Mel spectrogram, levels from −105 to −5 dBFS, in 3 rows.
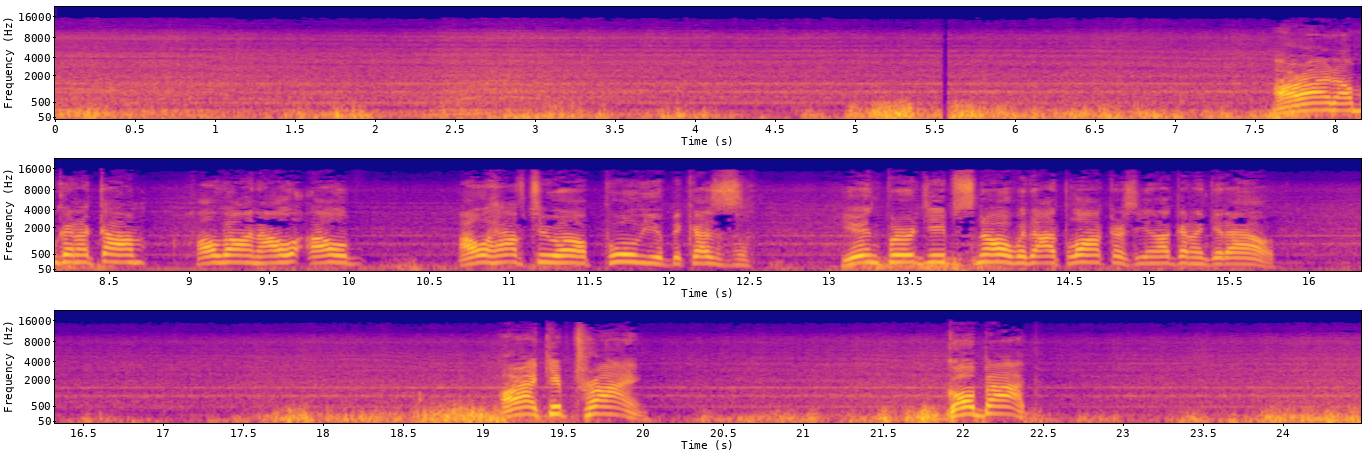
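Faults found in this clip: Gap at a join of encoded pieces, 5.55 to 5.58 s: roughly 32 ms dropout in continuous sound, edges smeared, then picks up where it left off. Probable cause is separately encoded segments joined untrimmed, so encoder start delay and last-frame padding stay in.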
